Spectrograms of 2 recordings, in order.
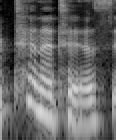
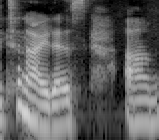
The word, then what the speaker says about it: tinnitus: with cervical tinnitus or tinnitus it can be pronounced both ways but i like to say tinnitus this is caused by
